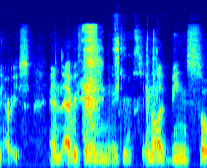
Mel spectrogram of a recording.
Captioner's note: sneezes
